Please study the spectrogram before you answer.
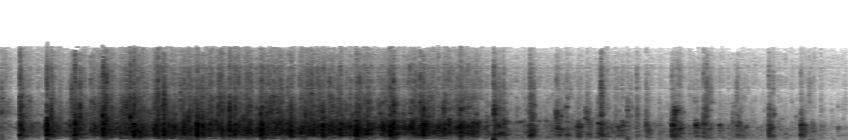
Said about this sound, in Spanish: ¿Quiénes son los que vienen por primera ocasión? Primera ocasión. Miren, hay que darles un aplauso fuerte de bienvenida a ellos.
